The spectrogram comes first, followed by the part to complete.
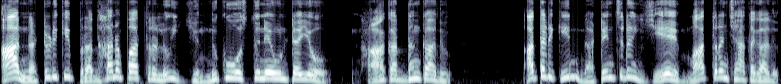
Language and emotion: Telugu, disgusted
